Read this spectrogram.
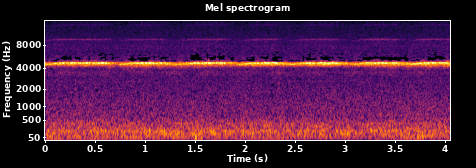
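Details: Fall insects in Japan singing in the dark, a constant bright high-pitched buzz with soft rhythmic surges and a faint upper ringing tone, no other sounds.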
